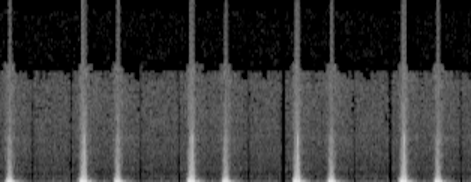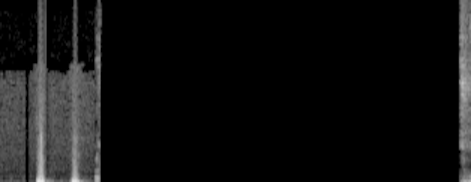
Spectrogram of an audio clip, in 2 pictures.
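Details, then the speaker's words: Teaching recording of cardiac auscultation during the cardiovascular physical exam: normal heart sounds. "la ocultación cardiaca es el cuarto y último paso del examen físico cardiovascular"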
